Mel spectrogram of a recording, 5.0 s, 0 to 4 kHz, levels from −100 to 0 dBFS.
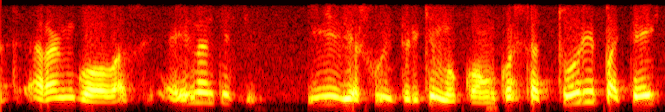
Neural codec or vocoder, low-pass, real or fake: none; 3.6 kHz; real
